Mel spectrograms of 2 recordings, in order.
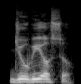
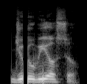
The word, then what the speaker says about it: lluvioso: Lluvioso. You may notice that the pronunciation of Elle.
